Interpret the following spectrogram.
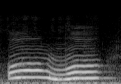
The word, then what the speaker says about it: umudun: word for hope "umut" That "t" is going to undergo consonant alternation with "d" when we add a suffix that begins with a vowel, so "Umut" become "umudun": your hope With our final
